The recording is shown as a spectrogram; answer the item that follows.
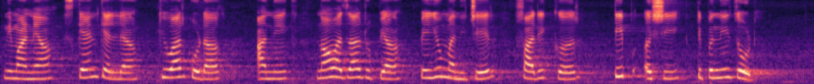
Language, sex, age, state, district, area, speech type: Goan Konkani, female, 18-30, Goa, Quepem, urban, read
